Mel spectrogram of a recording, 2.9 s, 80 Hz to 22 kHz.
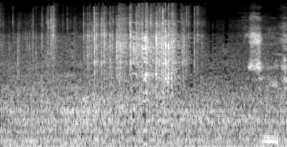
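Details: Audi Q2 tailgate shaken: irregular light clinking and tinkling rattle from broken glass shards left inside the tailgate trim after a rear windscreen replacement; it rattled on every opening until the glass was removed.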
